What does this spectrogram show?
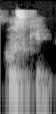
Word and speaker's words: kuski: Ya, bueno, aquí es Aimurai y aquí es Kuski, ¿ya? Porque Kushki, en cambio, es dinero, ¿ya? Entonces, Kuski, y pronunciamos Kuski.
